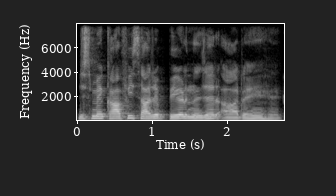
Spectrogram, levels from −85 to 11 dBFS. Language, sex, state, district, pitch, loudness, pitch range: Hindi, male, Jharkhand, Garhwa, 145 Hz, -17 LUFS, 130-150 Hz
